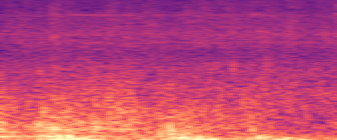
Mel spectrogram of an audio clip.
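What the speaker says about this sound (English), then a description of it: "Why do we always end up caught in a thunderstorm whenever we're together?" Thunderstorm in a video game, a steady wash of heavy rain with a low rumble of thunder rolling underneath, continuous and fairly soft, with no voices.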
